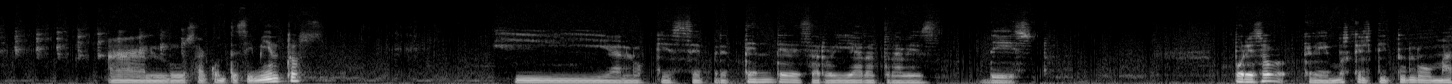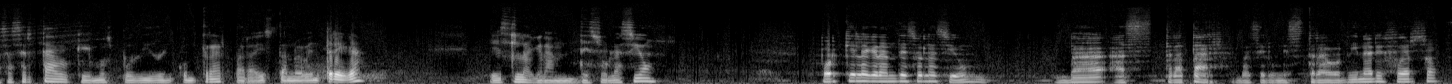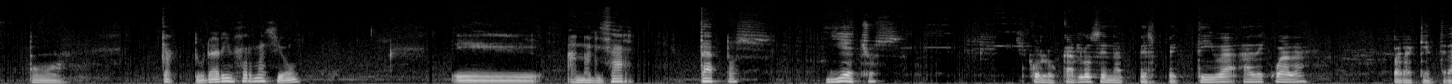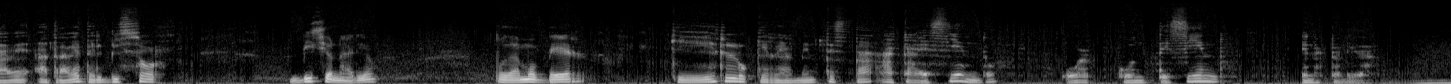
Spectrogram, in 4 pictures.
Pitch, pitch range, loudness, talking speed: 100 Hz, 90-120 Hz, -23 LUFS, 85 wpm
